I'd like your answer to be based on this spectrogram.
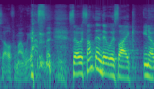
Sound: chuckles

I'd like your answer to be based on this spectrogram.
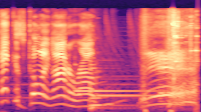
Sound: doorbell rings; groaning

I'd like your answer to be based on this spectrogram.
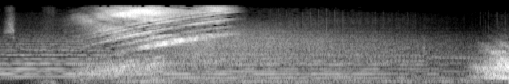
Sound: digital zooming sound effects

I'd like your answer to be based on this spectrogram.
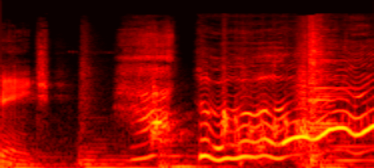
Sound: grunting

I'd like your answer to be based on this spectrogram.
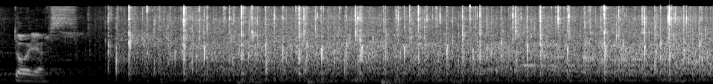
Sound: audience applauds

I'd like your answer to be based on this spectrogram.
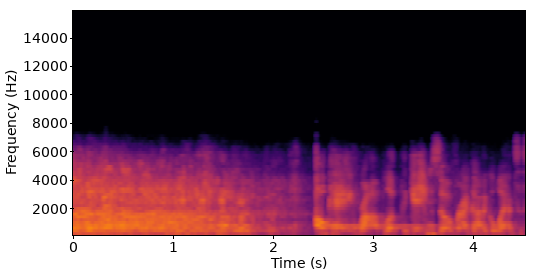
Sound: doorbell ringing

